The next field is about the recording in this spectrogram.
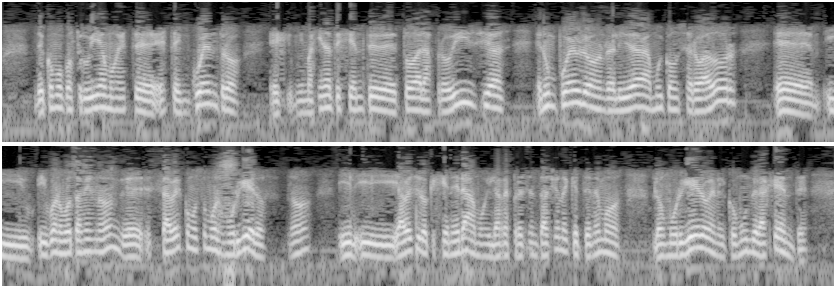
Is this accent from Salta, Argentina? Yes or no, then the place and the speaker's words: no; Suardi, Santa Fe, Argentina; Sí, soy de Suardi.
